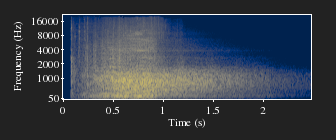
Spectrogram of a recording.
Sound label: Embrace Raptura Cast; Warframe; Broken Frame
